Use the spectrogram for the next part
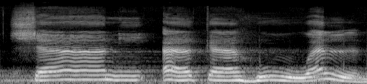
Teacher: huwal langsung ke huruf lam. Hamzah wasalnya tidak dibaca.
